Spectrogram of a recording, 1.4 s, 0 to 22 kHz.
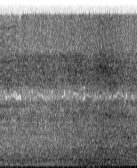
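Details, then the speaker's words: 2017 Ford F-250 6.7L diesel, key on accessory power after fuel filter replacement: steady low electric hum of the lift pump, no surging or rattle; normal fuel pump priming. "when you turn the key on you can hear the flu pump hear it down here"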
